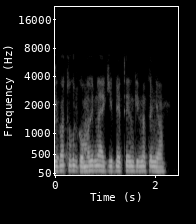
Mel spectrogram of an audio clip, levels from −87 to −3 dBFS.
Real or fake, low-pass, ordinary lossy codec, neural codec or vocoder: fake; 7.2 kHz; Opus, 16 kbps; codec, 16 kHz, 4 kbps, FreqCodec, smaller model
